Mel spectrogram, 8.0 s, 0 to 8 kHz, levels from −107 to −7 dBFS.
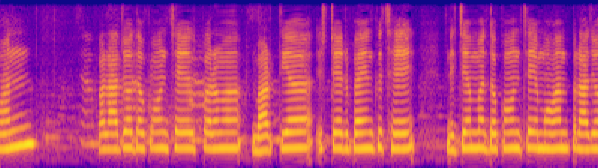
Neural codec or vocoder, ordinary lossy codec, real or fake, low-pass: codec, 16 kHz in and 24 kHz out, 1 kbps, XY-Tokenizer; none; fake; 7.2 kHz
